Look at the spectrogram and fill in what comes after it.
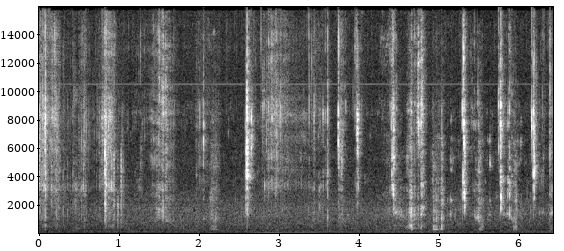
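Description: Close-up eating sounds: crisp, crackly crunches as a mouthful of crispy-crusted fried chicken is bitten and chewed, with the crunches coming thickest about four and a half to six seconds in.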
